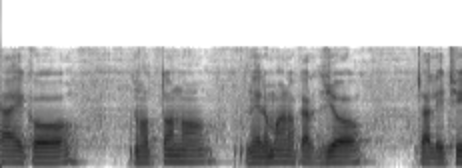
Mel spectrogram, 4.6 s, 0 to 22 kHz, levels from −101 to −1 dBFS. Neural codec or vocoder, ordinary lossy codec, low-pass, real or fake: codec, 16 kHz, 4.8 kbps, FACodec; none; none; fake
